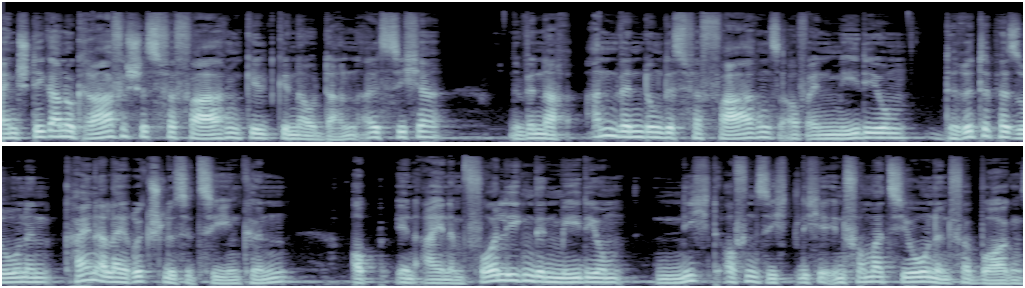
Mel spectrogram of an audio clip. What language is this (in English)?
German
